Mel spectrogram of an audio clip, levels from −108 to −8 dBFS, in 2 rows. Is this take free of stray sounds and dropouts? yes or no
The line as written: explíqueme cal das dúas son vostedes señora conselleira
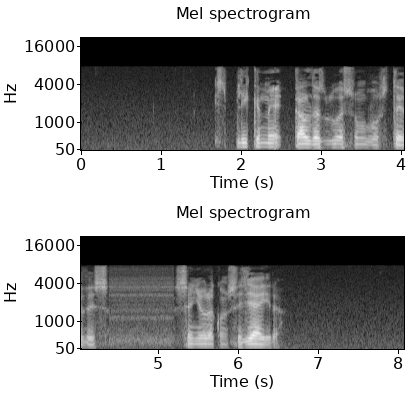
yes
